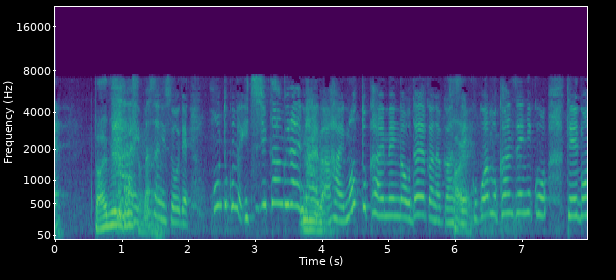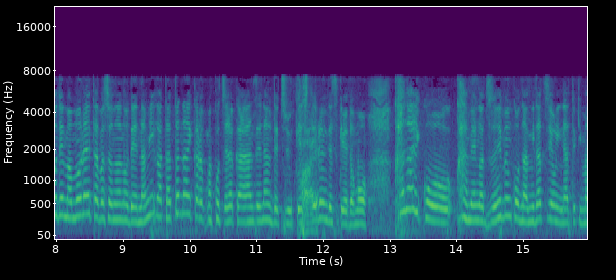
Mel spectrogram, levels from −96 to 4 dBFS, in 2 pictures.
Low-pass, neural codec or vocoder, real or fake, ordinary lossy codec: 7.2 kHz; codec, 16 kHz in and 24 kHz out, 2.2 kbps, FireRedTTS-2 codec; fake; none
